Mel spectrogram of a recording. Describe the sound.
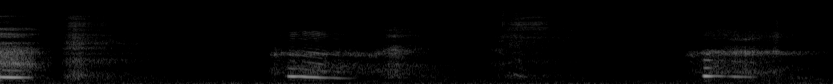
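Deep breaths taken to calm down after a moment of panic: several long, airy inhales and exhales spaced a few seconds apart, some sighed out with a faint, falling voiced tone. There is no talk.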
